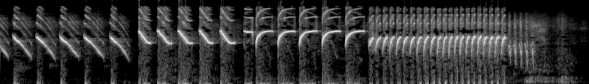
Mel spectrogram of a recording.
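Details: Canary powerful training song built from repeated phrase blocks: falling whistled notes, then upswept slurs in quick series, then a rapid rattling trill that fades out at the end.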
